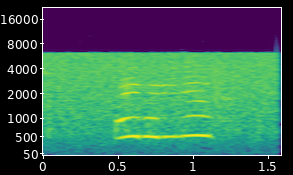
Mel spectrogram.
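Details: Akita Inu puppy from Ryu's litter of five, 54 days old, at O Chanur Kennel on 08/03/2011, giving a short whistled whine in three quick connected notes, steady in pitch, with people talking before and after.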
